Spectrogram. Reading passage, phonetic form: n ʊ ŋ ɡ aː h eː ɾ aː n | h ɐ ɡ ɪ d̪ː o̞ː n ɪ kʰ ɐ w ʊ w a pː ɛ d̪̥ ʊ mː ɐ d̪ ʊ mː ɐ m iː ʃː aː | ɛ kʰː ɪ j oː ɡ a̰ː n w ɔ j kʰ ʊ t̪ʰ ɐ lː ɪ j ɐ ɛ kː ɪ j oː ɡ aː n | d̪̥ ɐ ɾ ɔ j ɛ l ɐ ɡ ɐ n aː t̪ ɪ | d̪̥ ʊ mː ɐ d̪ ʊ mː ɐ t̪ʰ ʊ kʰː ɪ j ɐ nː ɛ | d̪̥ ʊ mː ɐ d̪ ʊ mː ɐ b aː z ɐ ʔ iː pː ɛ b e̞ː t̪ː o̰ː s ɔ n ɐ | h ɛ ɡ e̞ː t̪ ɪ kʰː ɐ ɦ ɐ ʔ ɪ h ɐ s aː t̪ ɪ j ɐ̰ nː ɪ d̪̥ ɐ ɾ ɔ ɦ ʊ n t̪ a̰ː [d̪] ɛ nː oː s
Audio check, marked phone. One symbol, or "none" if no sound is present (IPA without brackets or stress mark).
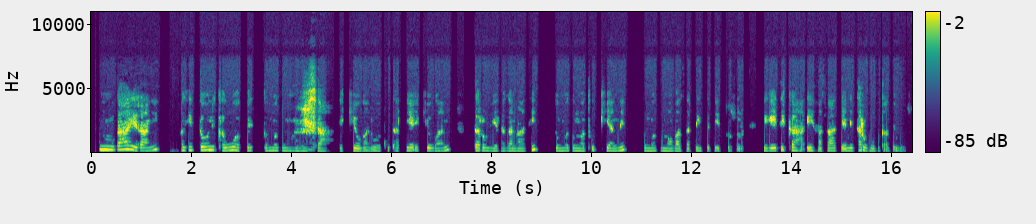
d̪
